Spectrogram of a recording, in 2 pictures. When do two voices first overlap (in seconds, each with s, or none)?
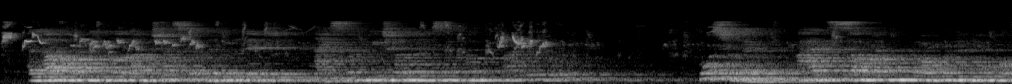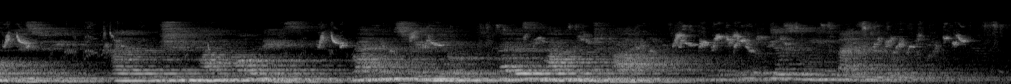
none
